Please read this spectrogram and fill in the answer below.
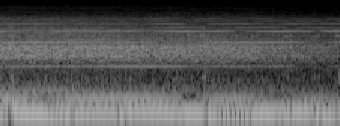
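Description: Music from a brutal slam death metal track: a sustained low distorted chord with a steady hiss, ringing out and slowly fading after the last hit.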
